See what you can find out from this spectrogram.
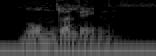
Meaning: oral
- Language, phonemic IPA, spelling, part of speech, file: Dutch, /ˈmɔndəˌlɪŋ/, mondeling, adjective / adverb, Nl-mondeling.ogg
